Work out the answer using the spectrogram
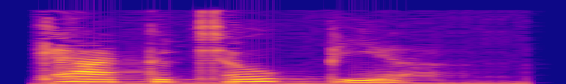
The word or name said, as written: kakotopia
